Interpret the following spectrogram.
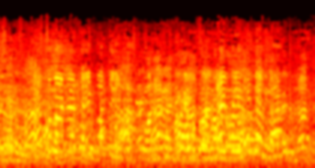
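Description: Several men talking over one another at once in a packed crowd, an unbroken babble of overlapping voices.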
